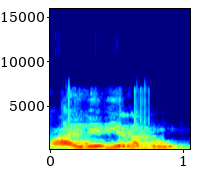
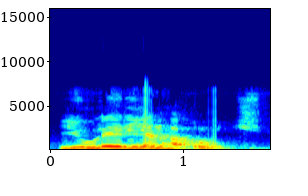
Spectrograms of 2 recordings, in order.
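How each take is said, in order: First: The first syllable sounds like 'eye'. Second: The first syllable sounds like 'you'. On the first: "कुछ लोग आइलर नाम से भी इस वर्ड को पढ़ते हैं" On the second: "कुछ लोग यूरोप के नाम से यूरोली यू पढ़ते हैं"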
